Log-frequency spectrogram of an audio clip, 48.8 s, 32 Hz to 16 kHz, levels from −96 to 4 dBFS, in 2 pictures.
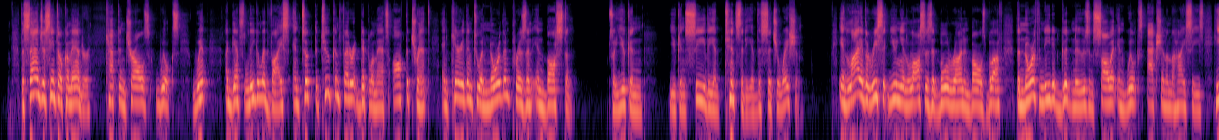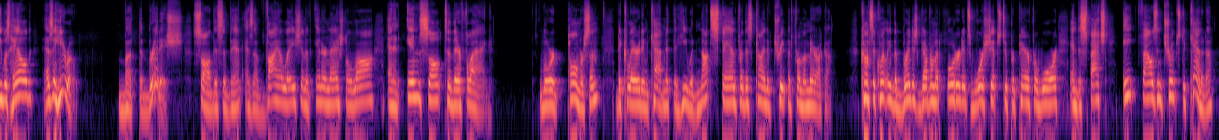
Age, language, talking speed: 50-69, English, 155 wpm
